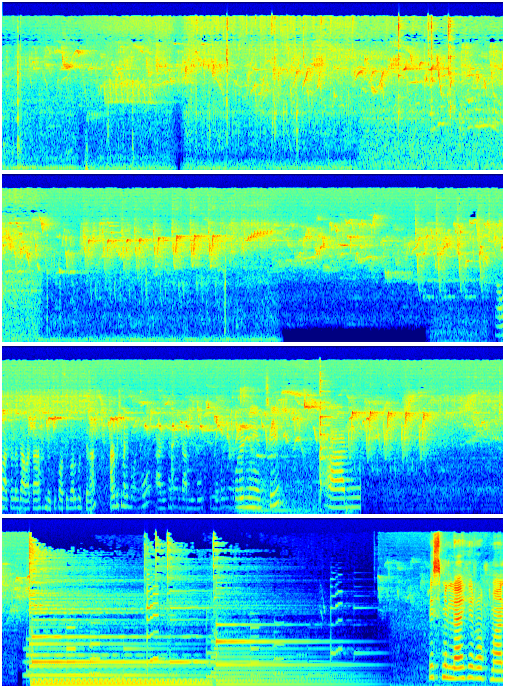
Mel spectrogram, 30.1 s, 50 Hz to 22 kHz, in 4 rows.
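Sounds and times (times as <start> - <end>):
small birds chirping: 0.1 - 22.9, 28.2 - 30.0.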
